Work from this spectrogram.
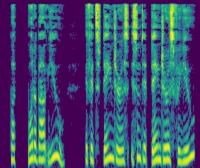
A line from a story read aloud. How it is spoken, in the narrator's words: she pleaded in a whisper so she wouldn't wake Hoda and the child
